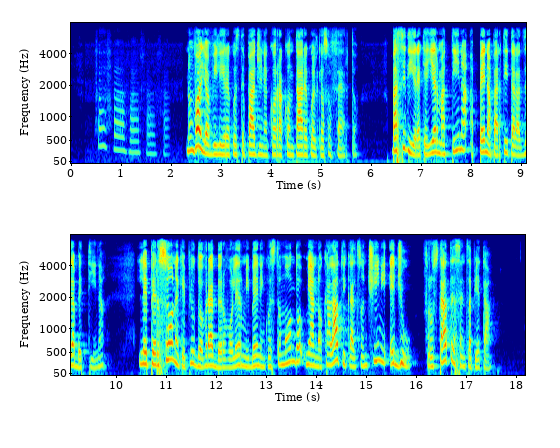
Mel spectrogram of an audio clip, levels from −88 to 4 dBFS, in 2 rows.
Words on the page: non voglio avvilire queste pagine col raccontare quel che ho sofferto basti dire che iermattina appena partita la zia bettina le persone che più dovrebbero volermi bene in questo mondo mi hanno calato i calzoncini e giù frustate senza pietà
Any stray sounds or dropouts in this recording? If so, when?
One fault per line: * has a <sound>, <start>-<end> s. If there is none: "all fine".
* has a laugh, 0.5-2.0 s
